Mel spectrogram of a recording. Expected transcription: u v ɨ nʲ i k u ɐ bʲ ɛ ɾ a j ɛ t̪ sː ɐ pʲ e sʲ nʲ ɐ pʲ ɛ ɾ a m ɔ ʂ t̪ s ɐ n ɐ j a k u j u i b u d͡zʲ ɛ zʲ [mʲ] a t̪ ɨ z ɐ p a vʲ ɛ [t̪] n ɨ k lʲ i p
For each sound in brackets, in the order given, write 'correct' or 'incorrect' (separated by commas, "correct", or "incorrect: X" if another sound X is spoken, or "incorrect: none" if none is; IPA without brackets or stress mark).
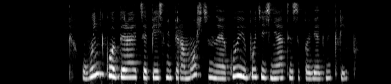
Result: incorrect: nʲ, incorrect: d̪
